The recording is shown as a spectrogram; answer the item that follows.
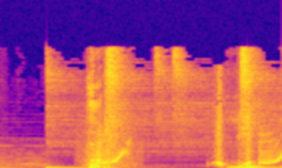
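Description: Cartoon transition sound effects over music: a low thump about a third of a second in, then springy boing glides, the last one falling in pitch near the end.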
